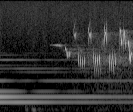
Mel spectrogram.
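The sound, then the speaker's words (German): Nightingale song on a woodland walk: a run of bright, high chirping phrases begins about a second in and grows louder, heard over a steady, sustained low drone. “Nachtigall.”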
